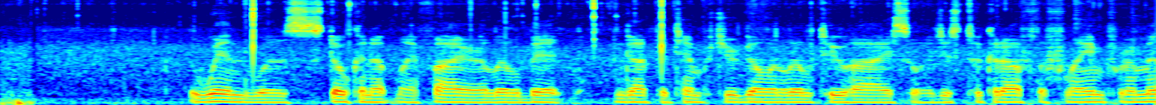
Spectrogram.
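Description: A small wood fire crackles softly.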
